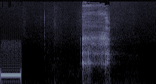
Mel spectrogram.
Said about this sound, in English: I don't know what happened. Okay. No, you're good. So we had a little technical difficulty, folks. I don't know. Our phone just kind of hung up.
